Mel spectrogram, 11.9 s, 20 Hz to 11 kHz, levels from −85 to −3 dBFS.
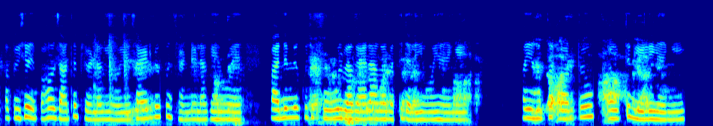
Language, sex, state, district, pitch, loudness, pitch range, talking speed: Hindi, female, Andhra Pradesh, Chittoor, 215 Hz, -30 LUFS, 200-235 Hz, 165 wpm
